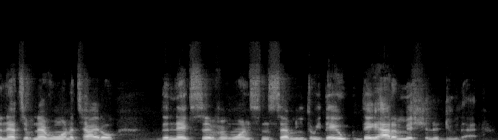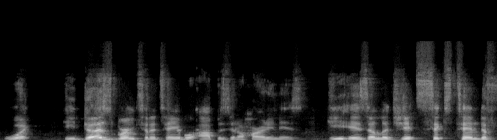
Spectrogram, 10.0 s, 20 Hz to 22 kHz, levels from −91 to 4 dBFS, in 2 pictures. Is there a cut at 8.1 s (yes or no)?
yes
